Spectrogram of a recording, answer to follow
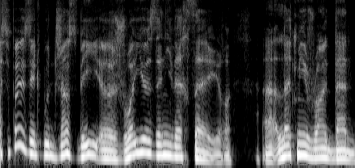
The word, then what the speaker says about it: joyeux: And yeah, don't ask me why, but the X at the end of joyeux is typically not pronounced unless there is a vowel starting the first word right afterwards, which in this case would be anniversaire.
